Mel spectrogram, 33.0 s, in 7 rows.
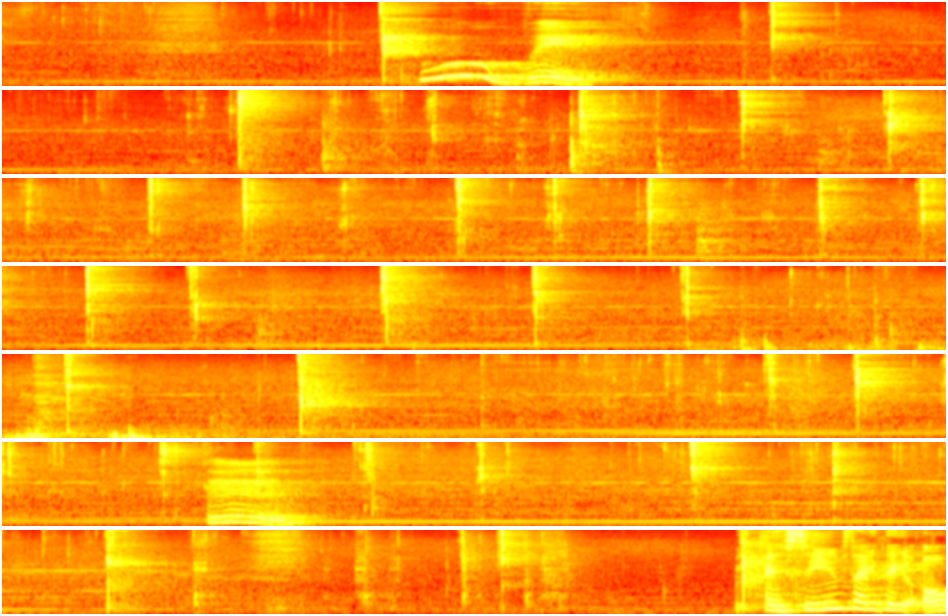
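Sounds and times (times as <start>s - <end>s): faint steady hum: 0.0s - 33.0s
wet chewing and lip smacks: 5.0s - 15.4s, 16.0s - 19.5s, 20.3s - 24.6s, 25.3s - 29.4s, 30.0s - 31.0s.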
